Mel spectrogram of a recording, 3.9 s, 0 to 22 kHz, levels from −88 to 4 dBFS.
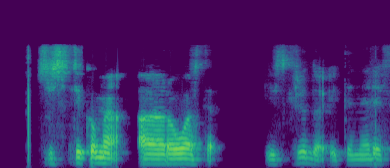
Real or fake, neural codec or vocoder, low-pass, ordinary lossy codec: real; none; 7.2 kHz; AAC, 32 kbps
